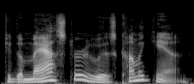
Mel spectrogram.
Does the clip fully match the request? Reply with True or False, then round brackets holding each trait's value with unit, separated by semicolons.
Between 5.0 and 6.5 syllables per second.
False (4.8 syllables/s)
